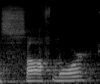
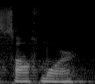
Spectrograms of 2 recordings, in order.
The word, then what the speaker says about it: sophomore: And in my dream, at the time I'm a sophomore in high school. Not sophomore, soph-o-more. Three syllables in sophomore.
